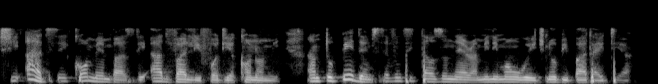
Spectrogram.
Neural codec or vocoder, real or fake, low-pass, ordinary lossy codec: none; real; 5.4 kHz; Opus, 32 kbps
